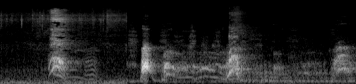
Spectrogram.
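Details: Chihuahua, from a compilation of angry, happy and crying Chihuahuas, giving four separate sharp, high barks spaced roughly a second apart, each with a short falling tail, over a quiet background.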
